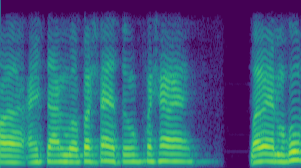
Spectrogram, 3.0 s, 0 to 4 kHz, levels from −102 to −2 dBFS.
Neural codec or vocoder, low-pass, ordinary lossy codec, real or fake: codec, 16 kHz, 1 kbps, FunCodec, trained on Chinese and English, 50 frames a second; 3.6 kHz; none; fake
